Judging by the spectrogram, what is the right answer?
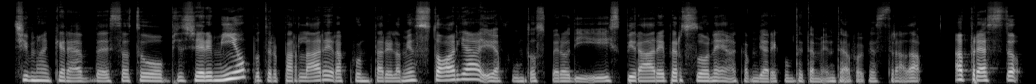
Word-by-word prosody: Ci 210 Hz, -, +1 dB
mancherebbe, 165 Hz, -4 st, -1 dB
è -, -, -2 dB
stato 165 Hz, 0 st, -1 dB
piacere 180 Hz, +3 st, +3 dB
mio 255 Hz, -, +8 dB
poter 170 Hz, -, -6 dB
parlare 170 Hz, +4 st, -1 dB
e -, -, +2 dB
raccontare 155 Hz, -2 st, -3 dB
la 150 Hz, -, -3 dB
mia 185 Hz, +4 st, +2 dB
storia 215 Hz, +5 st, +3 dB
e 165 Hz, -, 0 dB
appunto 150 Hz, 0 st, -5 dB
spero 150 Hz, -1 st, -4 dB
di 145 Hz, +1 st, -4 dB
ispirare 165 Hz, -1 st, 0 dB
persone 170 Hz, -2 st, 0 dB
a 150 Hz, -, -5 dB
cambiare 140 Hz, -2 st, -5 dB
completamente 145 Hz, 0 st, -6 dB
a -, -, -3 dB
propria 145 Hz, -, -7 dB
strada. 155 Hz, 0 st, -5 dB, 0.3 s
A 220 Hz, -, +5 dB
presto. 195 Hz, -2 st, +2 dB
165 Hz, 155 wpm, -22 LUFS, 155-185 Hz, 0.3 s, mio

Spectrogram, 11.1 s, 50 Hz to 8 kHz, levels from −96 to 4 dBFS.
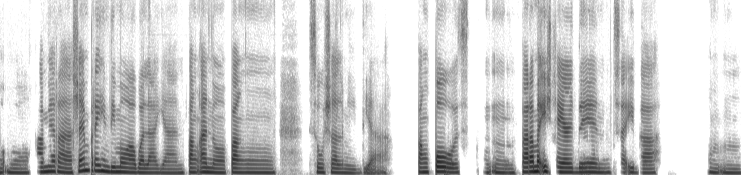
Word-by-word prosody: Oo, 180 Hz, -2 st, -4 dB
kamera 220 Hz, +1 st, +2 dB, 0.2 s
siyempre 265 Hz, +1 st, +3 dB
hindi 225 Hz, -4 st, +4 dB
mawawala 190 Hz, -4 st, +1 dB
yan 170 Hz, -1 st, -6 dB
pang 195 Hz, 0 st, 0 dB
ano, 195 Hz, -3 st, +1 dB
pang 190 Hz, -1 st, +2 dB, 1.0 s
social 185 Hz, -3 st, -3 dB
media, 165 Hz, 0 st, -8 dB, 0.4 s
pang 205 Hz, -1 st, -1 dB
post, 205 Hz, -4 st, +3 dB, 0.2 s
mm, 180 Hz, -4 st, -4 dB
para 215 Hz, +1 st, +5 dB
maishare 210 Hz, -4 st, +4 dB
din 195 Hz, -1 st, 0 dB
sa 195 Hz, -, -9 dB
iba. 175 Hz, -2 st, -5 dB, 0.8 s
Mm. 180 Hz, -3 st, -5 dB
195 Hz, 110 wpm, -19 LUFS, 180-210 Hz, 1.0 s, para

